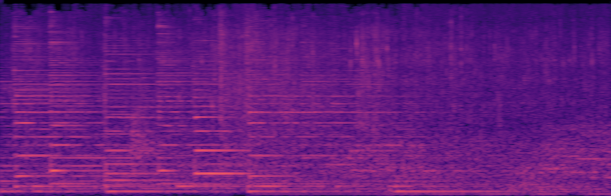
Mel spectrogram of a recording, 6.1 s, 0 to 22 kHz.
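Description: Loud mix of churning water and engine drone from a ferry cruising near the Brooklyn Bridge toward Pier 11 in New York, with steady low tones rising and falling, no talk.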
